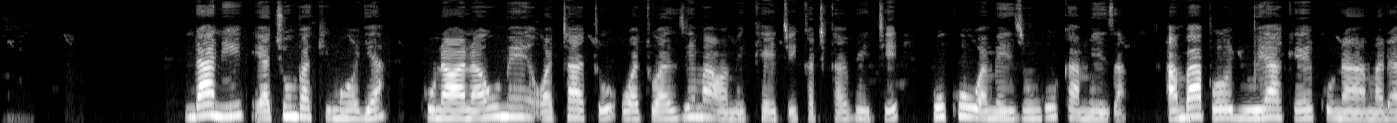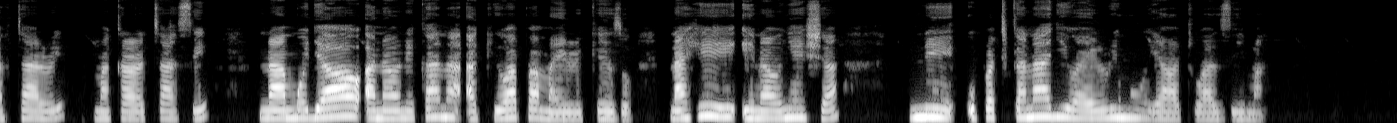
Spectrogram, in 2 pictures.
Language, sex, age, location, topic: Swahili, female, 25-35, Dar es Salaam, education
